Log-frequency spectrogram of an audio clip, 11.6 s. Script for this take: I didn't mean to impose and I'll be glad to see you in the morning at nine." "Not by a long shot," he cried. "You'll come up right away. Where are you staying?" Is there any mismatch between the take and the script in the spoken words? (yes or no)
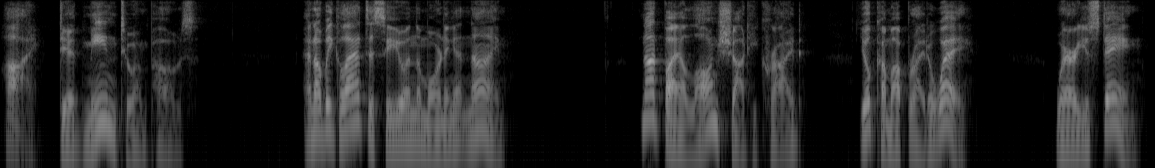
yes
